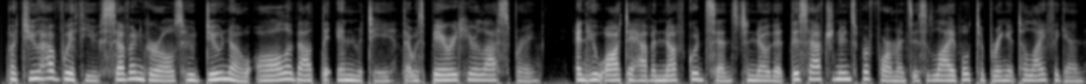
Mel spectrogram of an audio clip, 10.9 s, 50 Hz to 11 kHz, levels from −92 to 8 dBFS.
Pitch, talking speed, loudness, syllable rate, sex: 205 Hz, 230 wpm, -18 LUFS, 5.6 syllables/s, female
